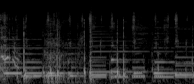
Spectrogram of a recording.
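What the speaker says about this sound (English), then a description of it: "I'm a wild horse." Cartoon horse hooves clip-clop in a quick, steady rhythm alongside a bright musical score, with a whinny mixed in; the sound is close and lively.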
